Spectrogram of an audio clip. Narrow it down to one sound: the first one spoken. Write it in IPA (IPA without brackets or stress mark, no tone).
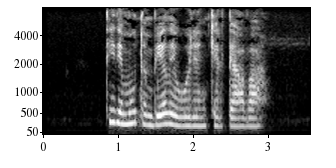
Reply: t̪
